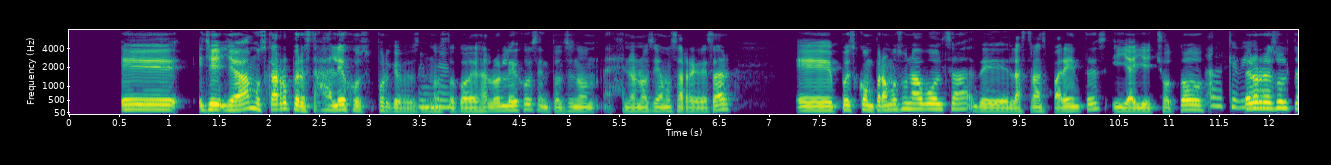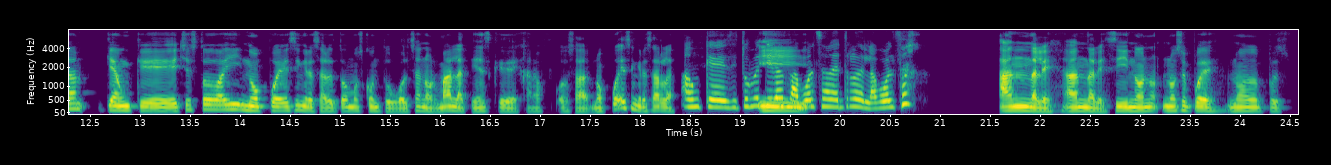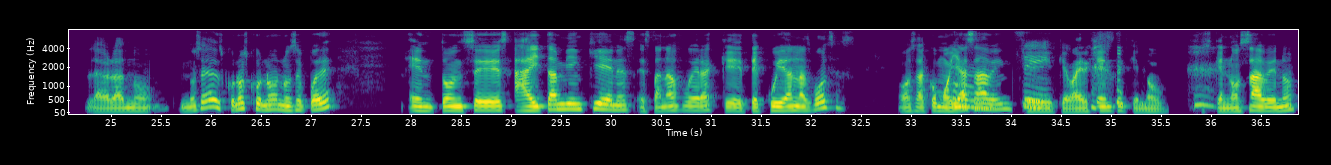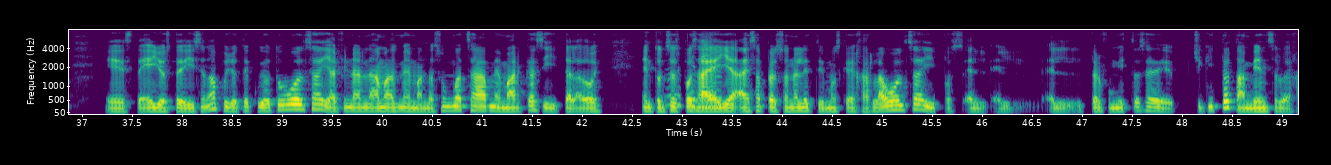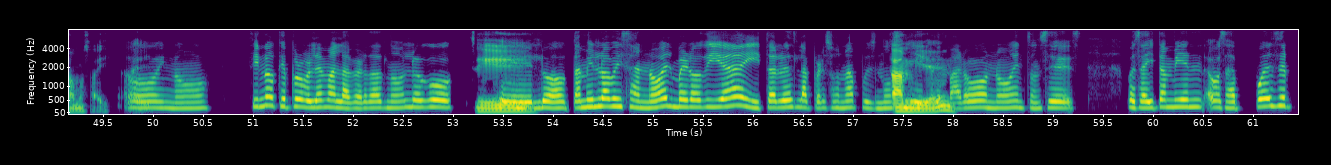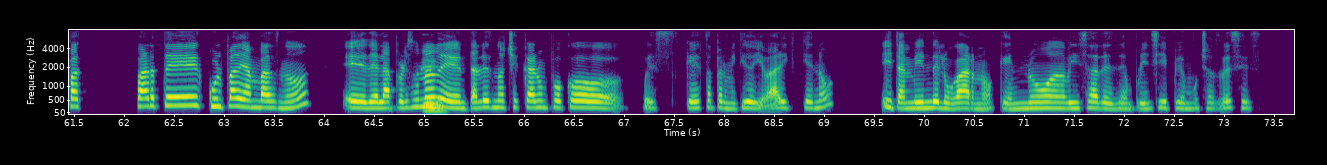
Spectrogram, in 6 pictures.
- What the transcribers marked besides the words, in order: chuckle
- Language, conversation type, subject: Spanish, podcast, ¿Qué consejo le darías a alguien que va a su primer concierto?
